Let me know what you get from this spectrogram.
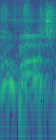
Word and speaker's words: Robhots: So I just went ahead and put BHO into the word robot, and that's where you get the spelling R-O-B-H-O-T-S. So I've always said the H is silent, but I've also said as long as you eat the gummies and like them, I don't care if you call it robots, Robhots, whatever it is, as long as you like Robhots.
